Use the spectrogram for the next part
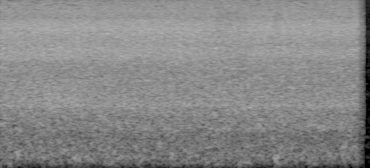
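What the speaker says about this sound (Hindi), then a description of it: "सामने पानी का बहाव देखो कितना तेज है इस समय" A flooded river rushes fast past a washed-out road near a suspension bridge, producing a loud, steady broadband roar of water that cuts off abruptly at the end.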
